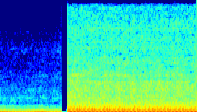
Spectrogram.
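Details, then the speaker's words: VW Lupo at idle, heard underneath, before the exhaust middle section is replaced: deep rough rumble with puffing flutter as the middle exhaust box blows, no visible leak; exhaust leak at middle silencer. "so if you can hear it blowing under there I mean that is the exhaust box it's pretty nasty it's not really leaking a minute you can't see it but it's blowing a good in"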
